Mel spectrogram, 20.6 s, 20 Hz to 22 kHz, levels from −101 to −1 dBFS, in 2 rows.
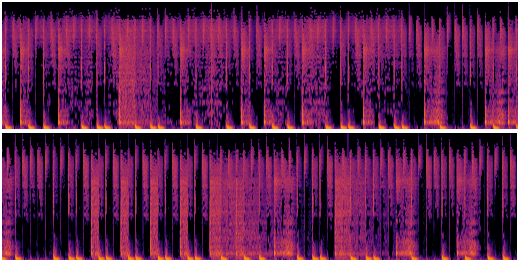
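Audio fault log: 4.20 s and 17.24 s, bit error spike: one sharp broadband tick each time, where a single flipped bit knocked one or two samples way off and straight back.
12.25–14.63 s, broken-record loop: a chunk of about 0.59 s plays four times back to back, likely a stalled player resending its last buffer, so the audio for that stretch is lost.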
